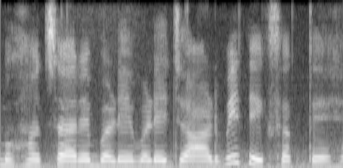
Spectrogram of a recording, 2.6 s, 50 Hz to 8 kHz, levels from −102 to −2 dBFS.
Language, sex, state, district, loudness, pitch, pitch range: Hindi, female, Maharashtra, Aurangabad, -14 LUFS, 230 Hz, 220-245 Hz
